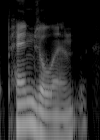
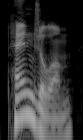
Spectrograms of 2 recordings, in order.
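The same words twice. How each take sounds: First: Pendulum slurred as pen-zhuh-lin, the d and final m blurred; stumbled pendulum. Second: Pendulum said carefully as pen-dyuh-lum with a clear d and final m; corrected pendulum. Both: Shown as a demonstration.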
